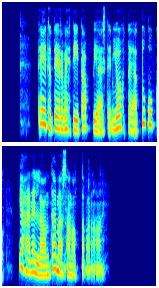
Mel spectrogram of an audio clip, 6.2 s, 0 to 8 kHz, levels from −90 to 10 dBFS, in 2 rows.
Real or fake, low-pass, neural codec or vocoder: fake; 7.2 kHz; codec, 16 kHz, 16 kbps, FunCodec, trained on Chinese and English, 50 frames a second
